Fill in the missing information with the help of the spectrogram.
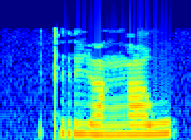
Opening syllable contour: low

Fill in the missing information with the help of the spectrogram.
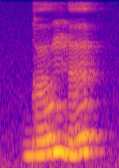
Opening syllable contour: rising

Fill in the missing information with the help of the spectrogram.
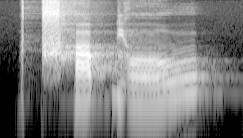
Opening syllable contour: rising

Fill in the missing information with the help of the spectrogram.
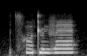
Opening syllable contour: low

